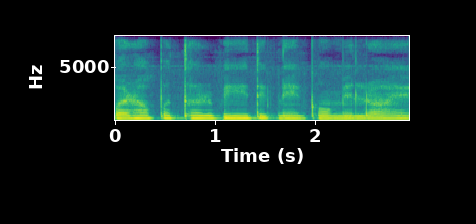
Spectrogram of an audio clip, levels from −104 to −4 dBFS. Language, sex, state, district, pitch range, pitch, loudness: Hindi, female, Arunachal Pradesh, Lower Dibang Valley, 230-250 Hz, 235 Hz, -14 LUFS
